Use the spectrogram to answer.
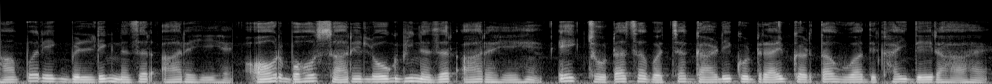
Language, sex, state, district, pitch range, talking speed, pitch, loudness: Hindi, male, Chhattisgarh, Bilaspur, 110-125 Hz, 180 wpm, 115 Hz, -17 LUFS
